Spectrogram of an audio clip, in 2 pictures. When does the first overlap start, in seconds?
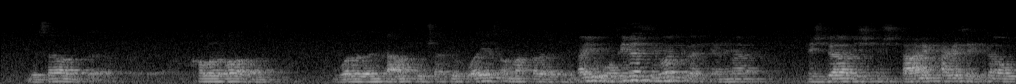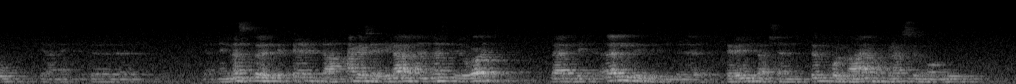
none

